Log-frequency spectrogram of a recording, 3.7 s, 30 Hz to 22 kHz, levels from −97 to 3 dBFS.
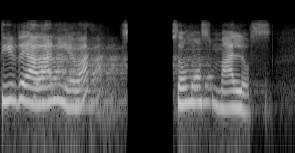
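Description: Feedback echo between two devices runs from 0.38 to 2.86 s: a second device replays this audio, the microphone recaptures it, and thinning, ringing repeats return roughly every 150 ms, peaking about 10 dB below the speech. A playback stall from 1.58 to 2.17 s silences the output for 570 ms mid-flow, likely because the player ran out of data or was blocked.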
